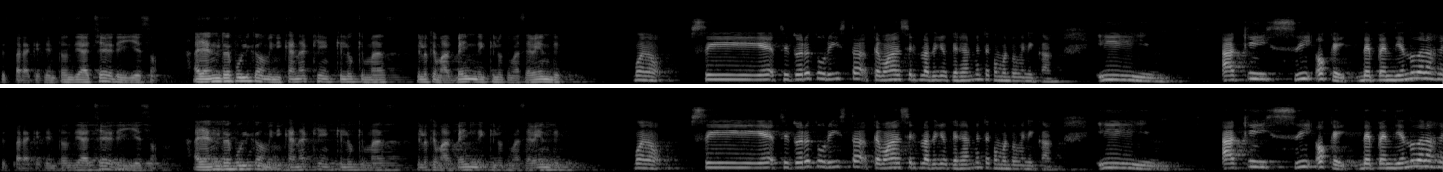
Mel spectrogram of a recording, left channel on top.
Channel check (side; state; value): both; normal; correlation 0.44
